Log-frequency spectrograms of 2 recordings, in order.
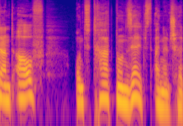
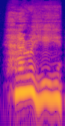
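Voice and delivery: higher, anxious address; rather fearful; 6 semitones higher than usual. A narrator's reading. Hermine appeals to Harry, rather fearfully. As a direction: say the name with timid worry. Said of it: "mit ziemlich ängstlicher Stimme".

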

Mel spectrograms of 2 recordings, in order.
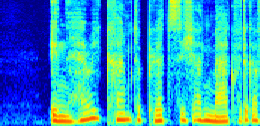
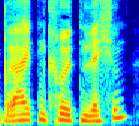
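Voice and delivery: plain reading voice

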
